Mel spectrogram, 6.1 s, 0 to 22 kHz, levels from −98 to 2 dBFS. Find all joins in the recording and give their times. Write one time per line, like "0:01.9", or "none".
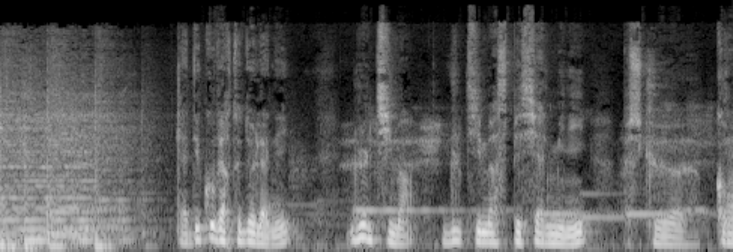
0:01.1

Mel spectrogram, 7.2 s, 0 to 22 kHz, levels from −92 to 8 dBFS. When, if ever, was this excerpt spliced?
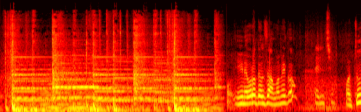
0:04.5

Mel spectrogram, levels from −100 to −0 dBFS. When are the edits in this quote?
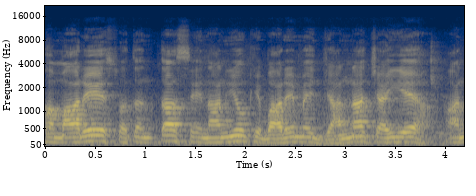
none

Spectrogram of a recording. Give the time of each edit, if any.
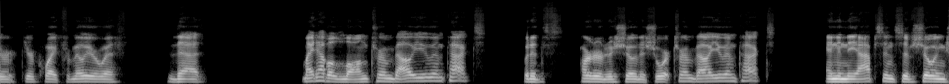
none

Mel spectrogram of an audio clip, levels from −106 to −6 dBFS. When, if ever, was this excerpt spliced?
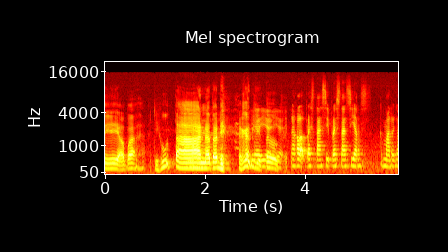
0:03.6

